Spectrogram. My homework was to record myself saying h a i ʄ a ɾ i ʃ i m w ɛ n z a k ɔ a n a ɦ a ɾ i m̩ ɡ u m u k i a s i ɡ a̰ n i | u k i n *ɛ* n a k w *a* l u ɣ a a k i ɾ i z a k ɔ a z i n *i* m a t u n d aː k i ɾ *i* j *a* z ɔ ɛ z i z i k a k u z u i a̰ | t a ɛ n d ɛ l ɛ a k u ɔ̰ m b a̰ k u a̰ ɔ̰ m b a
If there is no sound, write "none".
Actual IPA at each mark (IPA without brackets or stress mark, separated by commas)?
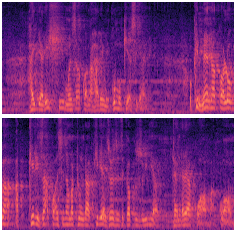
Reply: ɛ, a, a, i, a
